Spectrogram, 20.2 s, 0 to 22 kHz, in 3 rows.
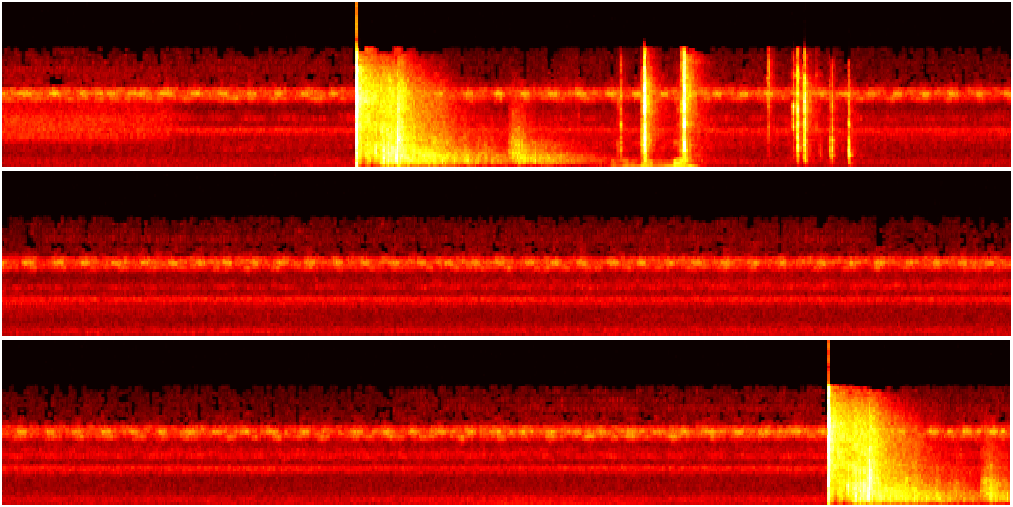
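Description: Two single shots from a bolt-action CZ 452 .22 LR rifle firing high-velocity hollow points, one about two seconds in and the other near the end, each a sharp crack that dies away quickly. A few light metallic clicks a couple of seconds after the first shot, the bolt being worked to chamber the next round.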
